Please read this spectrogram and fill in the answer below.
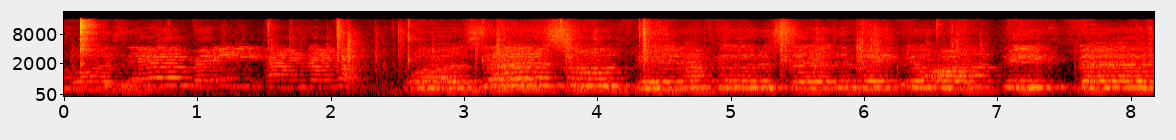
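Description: A choir singing a line of a song together in held notes, with a short break about two seconds in.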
